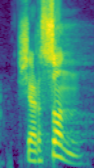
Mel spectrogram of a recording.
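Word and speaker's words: Gersón: hijo que es pelota jerson pero con acento en la o gerson se llamaba el hijo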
